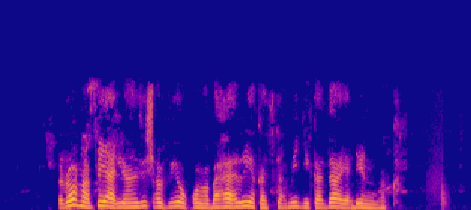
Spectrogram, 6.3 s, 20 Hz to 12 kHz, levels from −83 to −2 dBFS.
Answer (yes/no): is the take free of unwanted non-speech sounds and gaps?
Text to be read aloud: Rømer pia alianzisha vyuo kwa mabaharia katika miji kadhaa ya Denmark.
no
